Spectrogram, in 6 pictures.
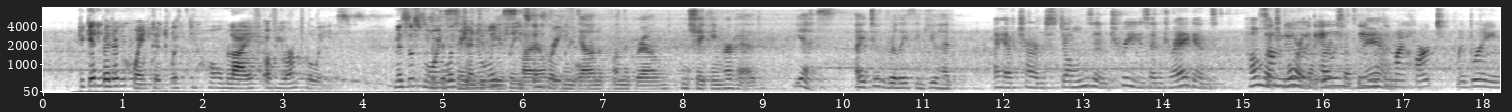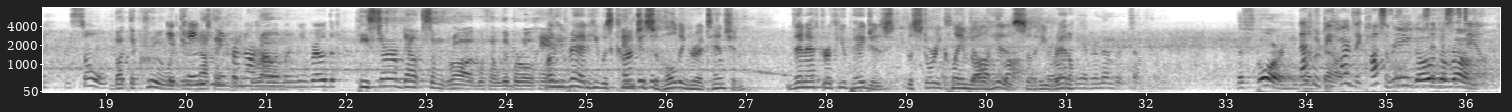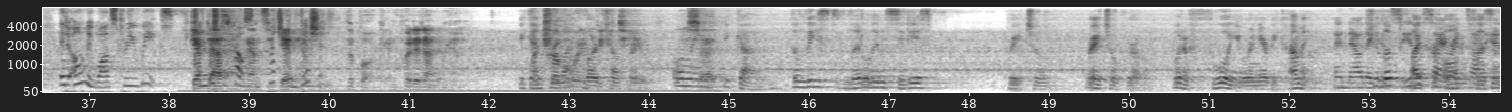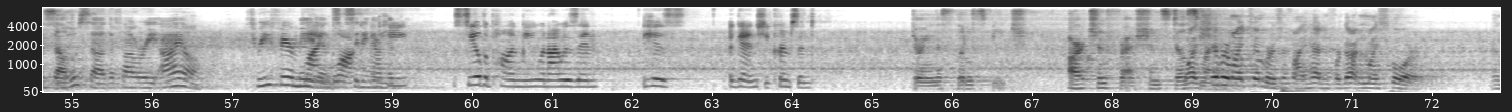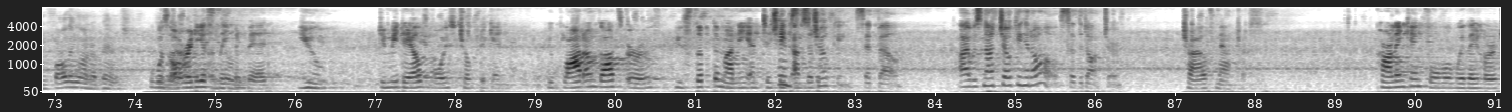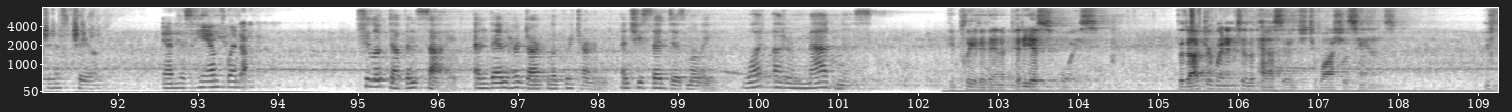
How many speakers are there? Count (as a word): nine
